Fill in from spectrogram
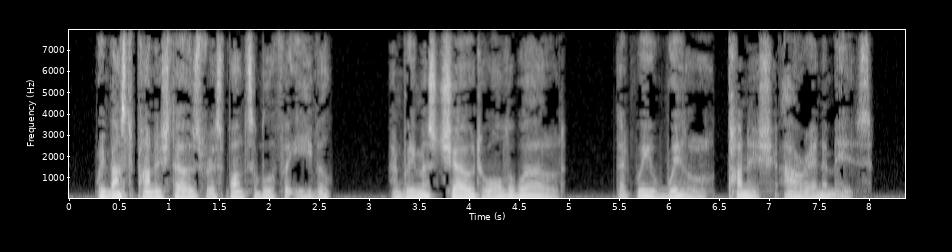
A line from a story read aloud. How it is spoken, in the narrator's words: she said softly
